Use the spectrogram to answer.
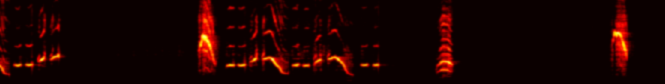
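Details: Oriental magpie-robin's provoking fighter song, said to make other birds fan their tails: quick steady whistled notes, a longer phrase with falling slurs, then a few isolated harsh buzzy notes spaced apart.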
